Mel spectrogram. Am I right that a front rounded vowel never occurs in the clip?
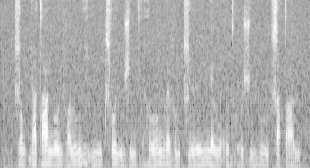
no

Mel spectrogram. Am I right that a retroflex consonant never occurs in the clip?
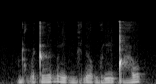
no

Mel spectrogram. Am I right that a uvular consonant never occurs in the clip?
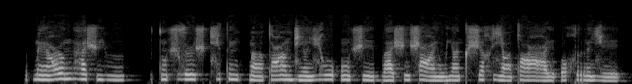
no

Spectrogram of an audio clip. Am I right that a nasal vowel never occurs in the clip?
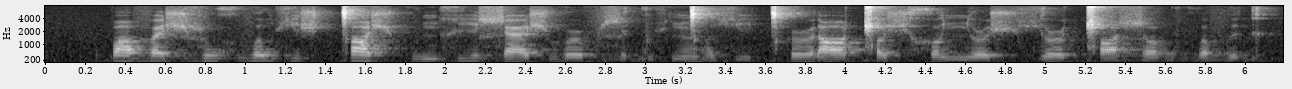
yes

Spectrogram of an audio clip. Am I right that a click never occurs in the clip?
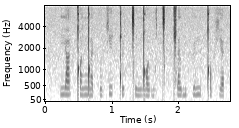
no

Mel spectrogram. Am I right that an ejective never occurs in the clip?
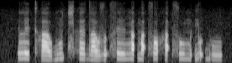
yes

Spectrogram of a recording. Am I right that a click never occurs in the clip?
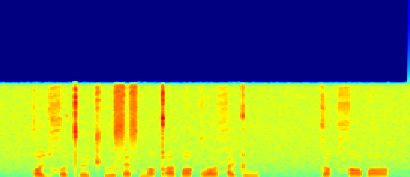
yes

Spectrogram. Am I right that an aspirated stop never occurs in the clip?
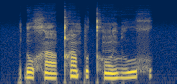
no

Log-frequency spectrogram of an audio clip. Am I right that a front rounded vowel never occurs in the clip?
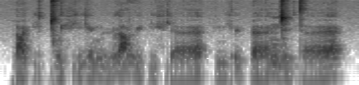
no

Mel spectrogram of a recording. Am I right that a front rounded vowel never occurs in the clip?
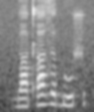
yes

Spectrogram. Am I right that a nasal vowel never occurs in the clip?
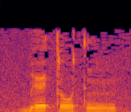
no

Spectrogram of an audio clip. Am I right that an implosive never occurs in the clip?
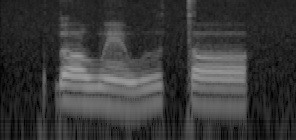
no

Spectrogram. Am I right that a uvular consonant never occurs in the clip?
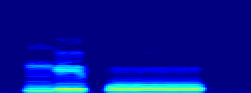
yes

